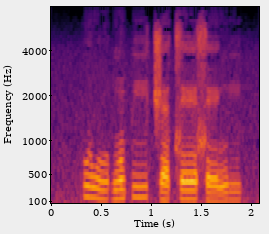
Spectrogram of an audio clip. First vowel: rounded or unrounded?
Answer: unrounded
